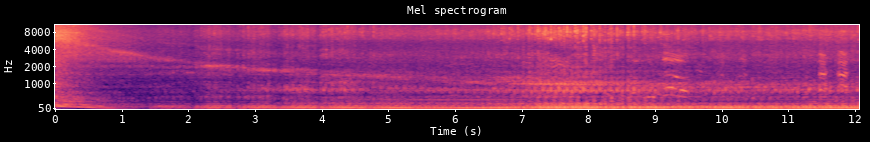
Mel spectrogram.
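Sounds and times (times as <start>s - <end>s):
engine idling: 0.5s - 12.0s
turbo whine spinning down: 0.6s - 9.8s.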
